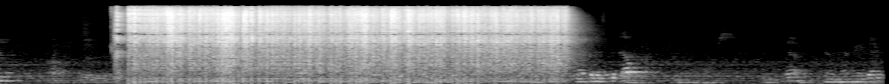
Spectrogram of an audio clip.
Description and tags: long duration welding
